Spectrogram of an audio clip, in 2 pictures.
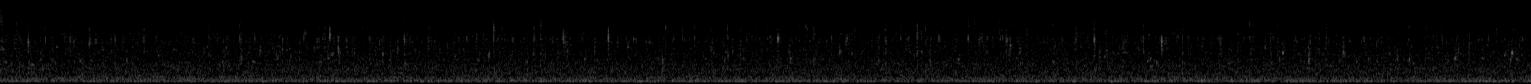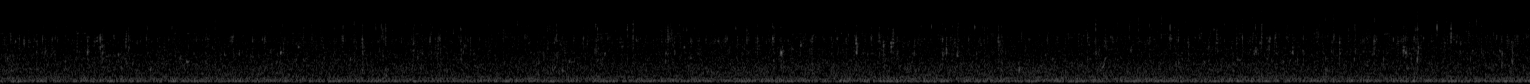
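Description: Quiet outdoor background: a faint steady hiss with a low hum underneath and scattered light ticks, with no distinct event.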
